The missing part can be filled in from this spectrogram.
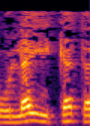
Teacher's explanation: قرأ ورش لفظ الأيكة بلام مفتوحة من غير همز قبلها ولا همز قطع بعدها ونصب التاء فتصير كذب أصحاب ليكة المرسلين، وهي غير منصرفة للعلمية والتأنيث لإضافتها إلى أصحاب.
